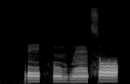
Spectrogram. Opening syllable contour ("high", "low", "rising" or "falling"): low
